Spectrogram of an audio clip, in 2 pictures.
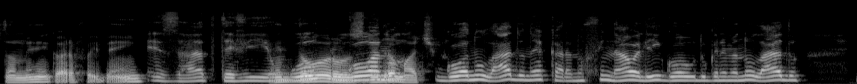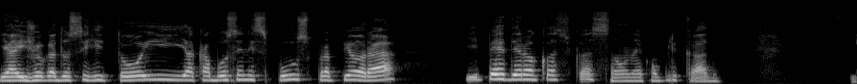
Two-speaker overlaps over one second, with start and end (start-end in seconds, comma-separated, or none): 2.7-4.5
